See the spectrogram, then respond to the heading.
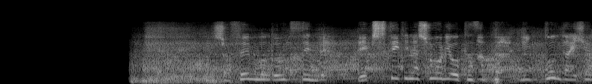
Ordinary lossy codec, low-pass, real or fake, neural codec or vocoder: none; none; fake; codec, 16 kHz, 0.8 kbps, ZipCodec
